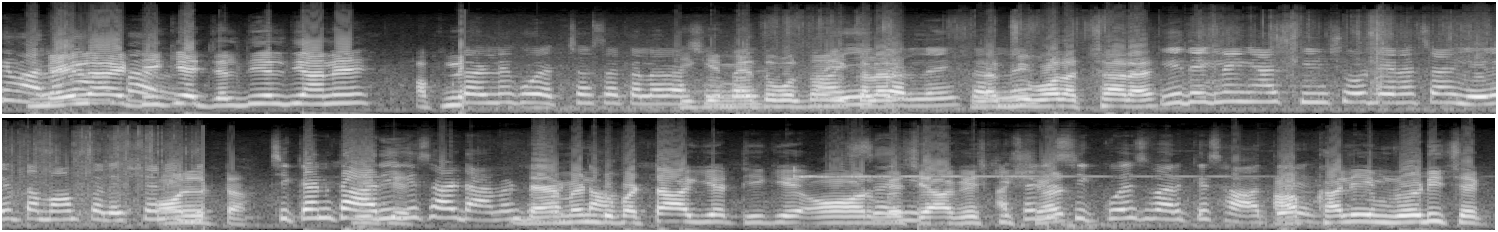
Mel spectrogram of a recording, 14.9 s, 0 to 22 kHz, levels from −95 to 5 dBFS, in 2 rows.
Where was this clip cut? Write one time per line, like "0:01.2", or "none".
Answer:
0:02.3
0:08.5
0:12.0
